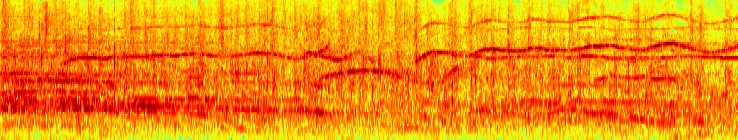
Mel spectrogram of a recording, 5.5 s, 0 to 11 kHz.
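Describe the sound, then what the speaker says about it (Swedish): Loud, dense audience applause at a 1989 live entertainment show, a continuous roar of clapping with cheering and high whistles rising over it, sustained at full strength throughout. "Lotta Engberg ska ha en separat applåd."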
